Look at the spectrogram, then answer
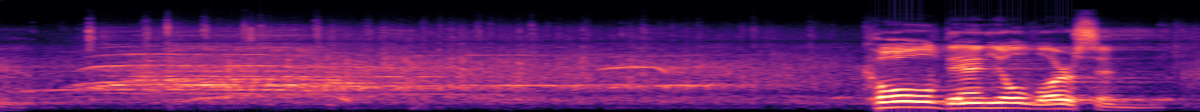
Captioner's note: audience applauding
